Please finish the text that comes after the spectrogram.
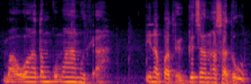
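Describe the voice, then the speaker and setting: A man's voice: high voice, normal speed, creaky, darkish tone. A Filipino man with an Ilocano accent playing a reasonable, mildly chiding husband in a comedy-drama, matter-of-fact in manner.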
